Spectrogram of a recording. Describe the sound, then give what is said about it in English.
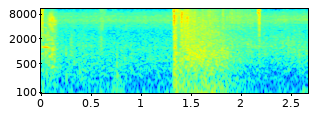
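Pistol gunshots in a video game: a loud, sharp burst of fire followed by a brief crack, over a steady bed of background game noise. “Hey, this pistol's working out pretty good, except at that distance where it didn't do much damage.”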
